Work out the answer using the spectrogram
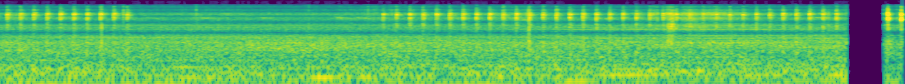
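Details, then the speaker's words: Ford vaporizer (DPF) fuel pump, heard from underneath after vaporizer repair with ignition switched on: faint, quick, even ticking over a steady hiss as the small pump primes fuel and purges air; normal priming tick. "if we go underneath you'll hear it should be able hear a little faint ticking noise there from the fuel pump that's just down"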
